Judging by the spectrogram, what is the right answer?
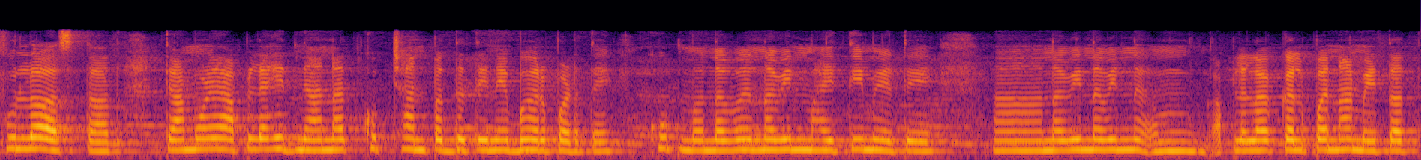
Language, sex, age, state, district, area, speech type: Marathi, female, 45-60, Maharashtra, Nanded, urban, spontaneous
